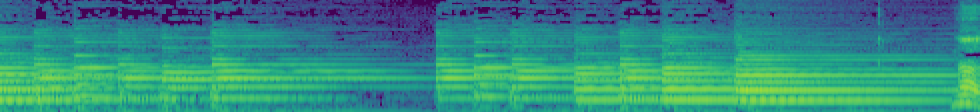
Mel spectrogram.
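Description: Yamaha arranger keyboard played with a piano voice: a slow melody picked out one note at a time, each note ringing and fading. There is a brief lull about two and a half seconds in.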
